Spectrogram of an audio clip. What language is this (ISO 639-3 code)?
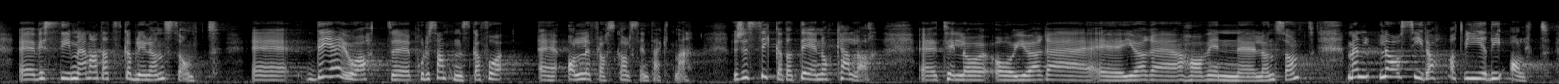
nor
